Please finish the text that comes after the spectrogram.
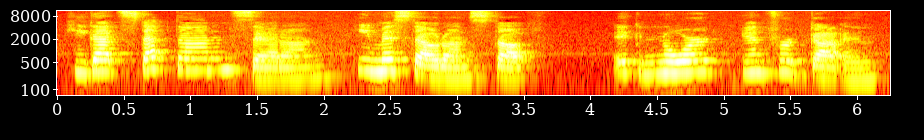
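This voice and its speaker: A woman schoolteacher reads a children's picture book aloud expressively, with dramatic pauses and emphasis for young listeners. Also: high voice, animated, low-quality recording. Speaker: second-grade teacher reading aloud.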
